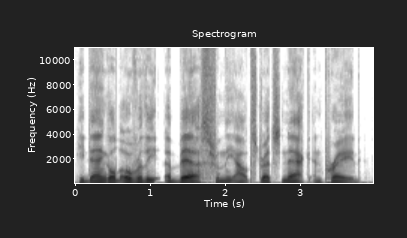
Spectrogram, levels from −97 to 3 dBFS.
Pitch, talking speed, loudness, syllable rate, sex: 120 Hz, 165 wpm, -19 LUFS, 4.4 syllables/s, male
